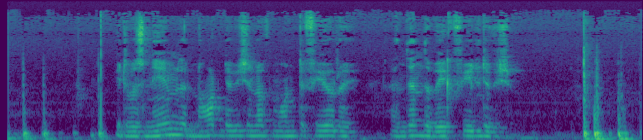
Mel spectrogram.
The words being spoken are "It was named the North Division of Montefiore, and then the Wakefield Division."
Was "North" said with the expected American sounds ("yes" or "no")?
no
